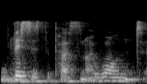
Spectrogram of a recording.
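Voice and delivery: ordinary talk, nothing marked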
